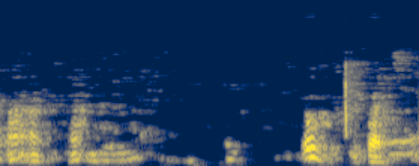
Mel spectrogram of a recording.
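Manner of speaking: usual speaking voice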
